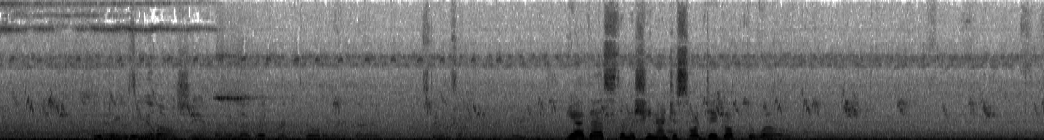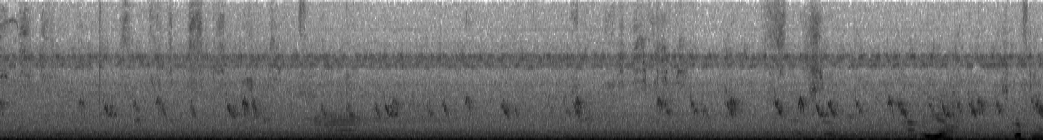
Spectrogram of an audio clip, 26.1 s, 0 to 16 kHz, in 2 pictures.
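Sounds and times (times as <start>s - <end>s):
long rich bird call: 0.0s - 3.3s, 8.9s - 26.0s
steady low rumble: 0.0s - 26.0s.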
